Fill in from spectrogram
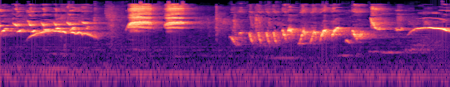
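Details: Male white-rumped shama giving arching whistles, sharp high clicks, then a rapid stuttering trill ending in a rising-falling whistle.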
